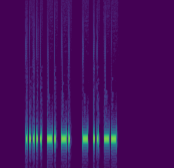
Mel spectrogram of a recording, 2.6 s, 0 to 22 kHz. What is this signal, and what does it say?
Morse code, heard as a keyed tone, about 46 wpm, 700 Hz. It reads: 5NN TIM
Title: Ontario QSO Party Exchange 45wpm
